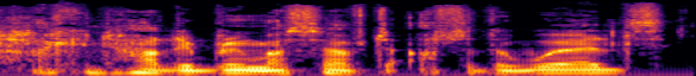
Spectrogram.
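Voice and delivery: usual speaking voice

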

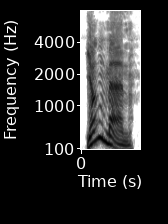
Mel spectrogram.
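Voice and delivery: high, loud rebuke; stern old lady. A narrator's reading. Old lady with dog rebuking swimmer, stern. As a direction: call out like a reproving old lady. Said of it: "said the old lady".

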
